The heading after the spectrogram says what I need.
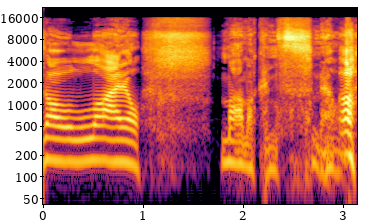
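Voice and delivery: slow, knowing mama voice; drawn-out mock-motherly reassurance; imitated mother. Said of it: "And she goes".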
